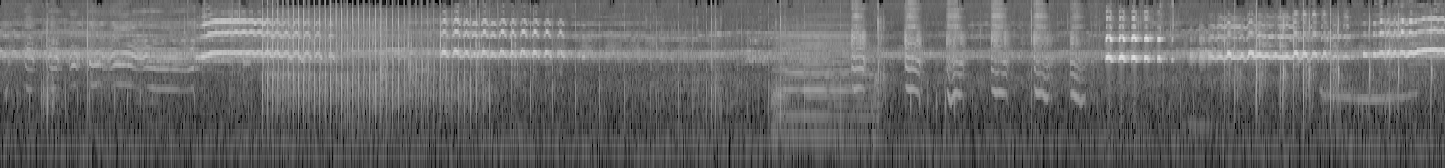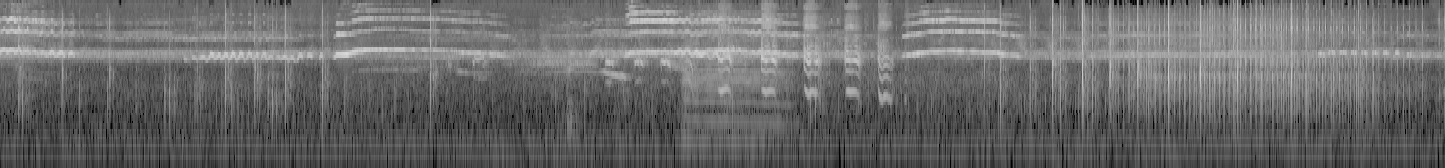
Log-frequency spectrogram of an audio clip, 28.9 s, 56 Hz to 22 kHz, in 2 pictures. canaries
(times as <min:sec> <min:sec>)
0:00.0 0:03.4, 0:04.1 0:15.2, 0:16.6 0:24.8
